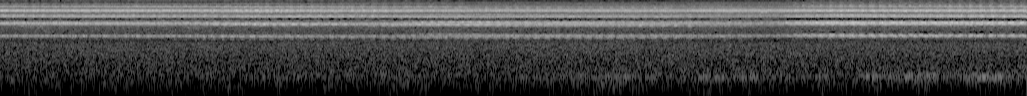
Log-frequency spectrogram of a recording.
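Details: Higurashi cicadas calling in a Japanese summer at Nishigo, Fukushima: a continuous shrill insect chorus of steady high ringing tones that holds level throughout, grows slightly louder near the end, with light wind noise.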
